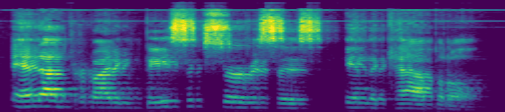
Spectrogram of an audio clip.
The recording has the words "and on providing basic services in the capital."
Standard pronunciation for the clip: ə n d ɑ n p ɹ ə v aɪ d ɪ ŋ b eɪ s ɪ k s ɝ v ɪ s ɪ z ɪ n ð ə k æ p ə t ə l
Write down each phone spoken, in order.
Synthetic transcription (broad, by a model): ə n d ɑ n p ɹ ə v aɪ d ɪ ŋ b eɪ s ɪ k s ɝ v ɪ s ɪ z ɪ n ð ə k æ p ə t l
